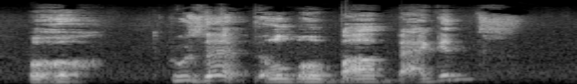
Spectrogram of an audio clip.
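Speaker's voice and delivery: casual, relaxed, offhand voice. Retelling what a Lord of the Rings fan says watching a movie, impression of a movie-watching guy. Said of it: "This is my impersonation of a guy".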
